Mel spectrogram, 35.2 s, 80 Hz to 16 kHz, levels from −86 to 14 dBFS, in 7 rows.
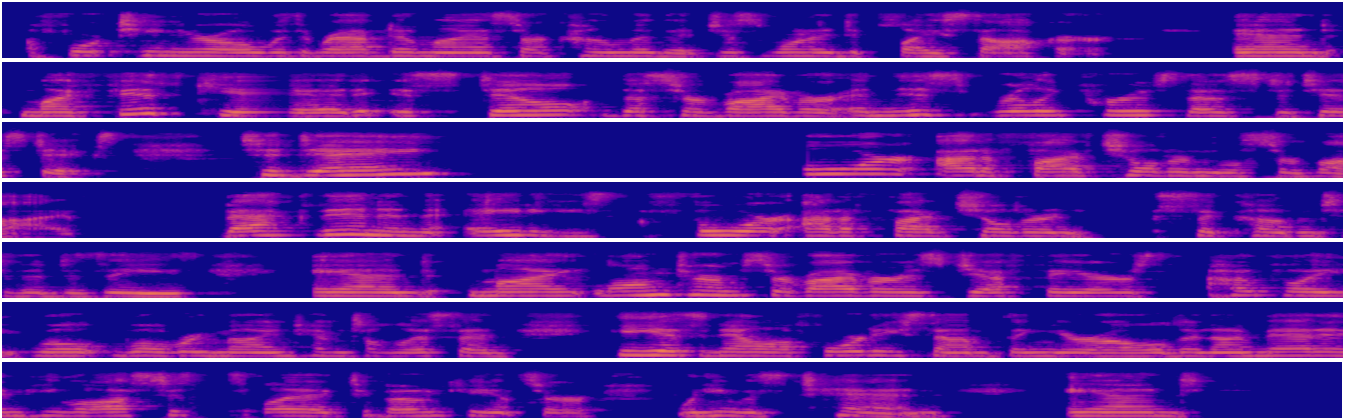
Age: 50-69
